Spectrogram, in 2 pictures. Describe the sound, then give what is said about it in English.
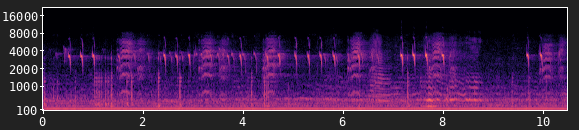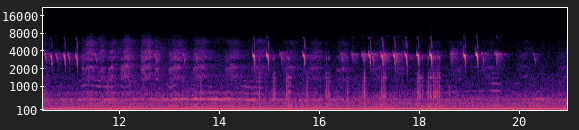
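Wild birds give flight calls at 9 o'clock: short, high chirps scattered throughout, sometimes in quick bursts, over a constant low droning hum. No one speaks. “So recording the wild birds giving flight calls now.”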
